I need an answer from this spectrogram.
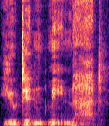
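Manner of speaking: soft, low and slow; Harry softly challenging Hermione, quiet. A narrator's reading. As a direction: say it gently, barely aloud. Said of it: "said Harry quietly".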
